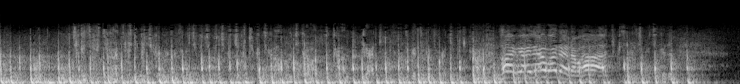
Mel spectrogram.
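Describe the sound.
A voice imitates a drum beaten with a long stick curved like a fish hook and tipped with a round knob. It makes many rapid, rhythmic clacking strokes, with a brief sung tone near the end.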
